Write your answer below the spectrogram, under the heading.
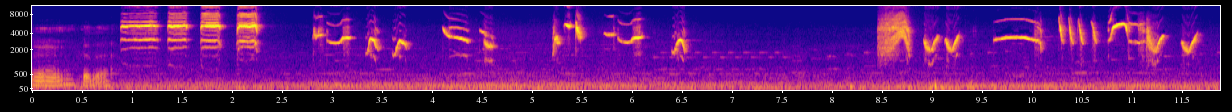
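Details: Orange-headed thrush in 'sampai teler' song: loud stacked chattering notes, then a long varied series of sharp upswept and twisting whistles with short gaps, some sounding mimicked.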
